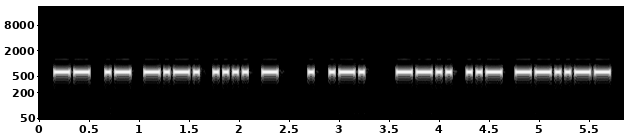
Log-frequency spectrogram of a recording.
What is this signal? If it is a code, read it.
Morse code, heard as a keyed tone, about 25 wpm, 630 Hz. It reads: MACHT ER ZU,
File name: 005 Fünfter Streich 25wpm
